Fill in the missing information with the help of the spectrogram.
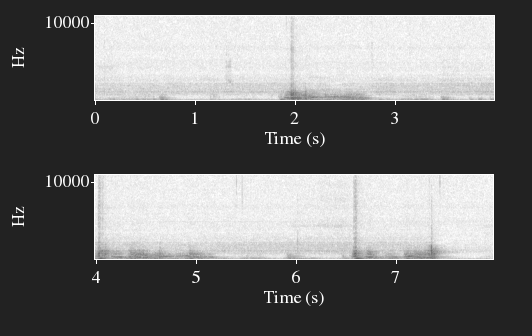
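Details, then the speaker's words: Wheeze in a child with RSV bronchiolitis: a classic musical, whistling wheeze on each breath, with heavy breathing that may include tachypnea and tachycardia. "Um sometimes you can hear the wheezing. This is a classic weeze that you might hear."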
